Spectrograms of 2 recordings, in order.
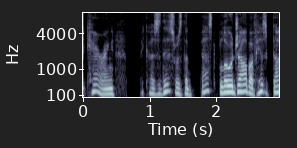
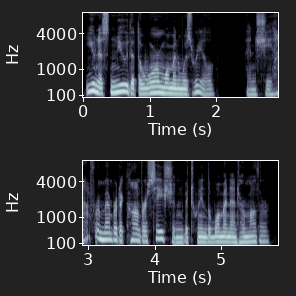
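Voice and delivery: usual speaking voice

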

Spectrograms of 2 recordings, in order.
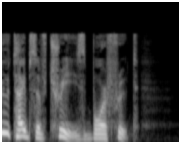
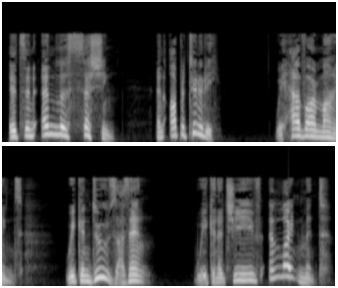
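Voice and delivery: higher, calm, devout monk voice; serene devout monk; 6 semitones higher than usual. A narrator's reading. Riku calmly preaching to Kyo at night. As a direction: preach contentment to a grumbling friend. Riku's voice, earnest.

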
